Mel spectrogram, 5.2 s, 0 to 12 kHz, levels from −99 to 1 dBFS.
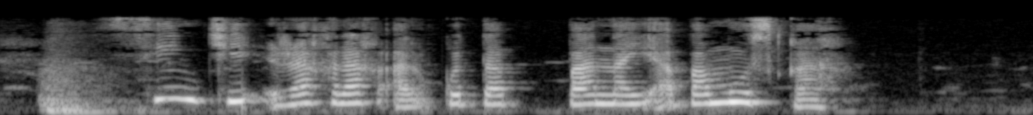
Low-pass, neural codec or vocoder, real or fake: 7.2 kHz; none; real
